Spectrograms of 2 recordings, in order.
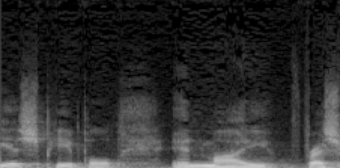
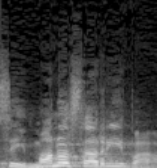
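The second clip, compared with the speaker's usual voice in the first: robber's command; 7 semitones higher, 7 dB louder, faster than usual. Retold or imitated. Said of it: "He goes".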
